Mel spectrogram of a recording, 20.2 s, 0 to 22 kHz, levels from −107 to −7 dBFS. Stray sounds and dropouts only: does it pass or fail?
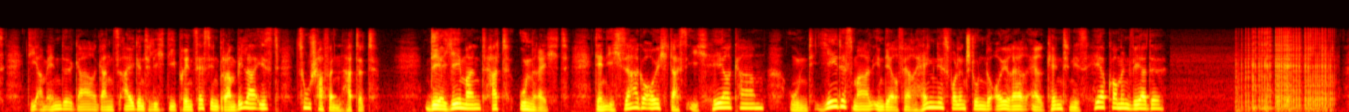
fail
